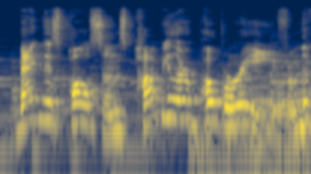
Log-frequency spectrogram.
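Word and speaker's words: Magnus Pålsson: ha I learned how to say it right Magnus Paulson's popular poper from the V soundtrack if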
